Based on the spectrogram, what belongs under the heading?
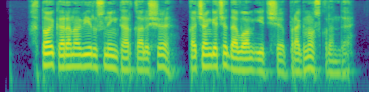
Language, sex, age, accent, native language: Uzbek, male, 18-24, Farg'ona, Uzbek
